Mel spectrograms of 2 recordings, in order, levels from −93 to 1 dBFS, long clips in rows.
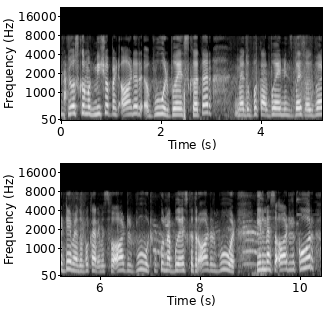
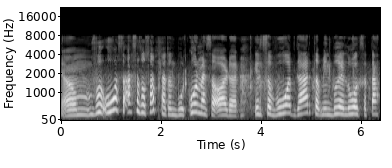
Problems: constant background noise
